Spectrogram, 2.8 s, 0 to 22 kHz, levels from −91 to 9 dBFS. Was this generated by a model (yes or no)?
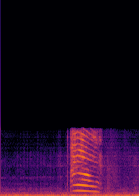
yes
